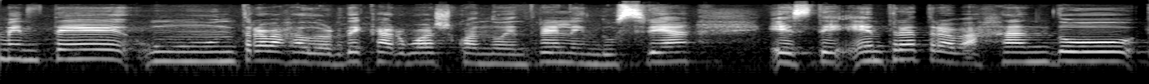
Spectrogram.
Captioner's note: speaking in Spanish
